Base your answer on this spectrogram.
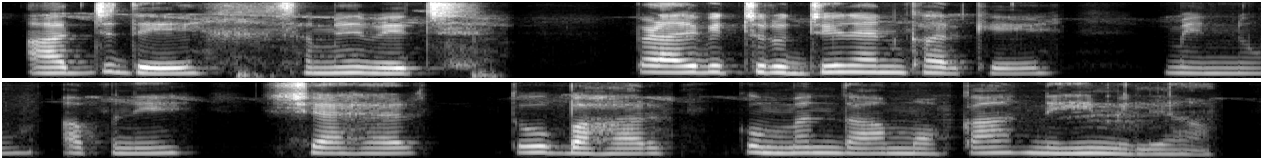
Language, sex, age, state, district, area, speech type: Punjabi, female, 18-30, Punjab, Patiala, urban, spontaneous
